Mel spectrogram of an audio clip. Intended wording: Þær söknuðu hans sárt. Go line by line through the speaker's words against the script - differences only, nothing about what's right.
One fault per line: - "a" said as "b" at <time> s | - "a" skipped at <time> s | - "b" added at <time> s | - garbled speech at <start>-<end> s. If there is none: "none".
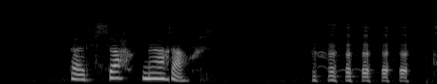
- "hans" skipped at 1.7 s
